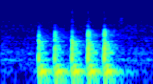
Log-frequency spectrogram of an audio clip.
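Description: Five firm knocks by the boat's captain on the wooden door of Jonah's room on a boat, in a quick, even rhythm, resonant, followed by quiet.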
